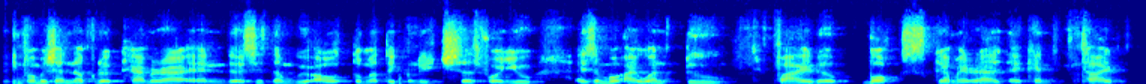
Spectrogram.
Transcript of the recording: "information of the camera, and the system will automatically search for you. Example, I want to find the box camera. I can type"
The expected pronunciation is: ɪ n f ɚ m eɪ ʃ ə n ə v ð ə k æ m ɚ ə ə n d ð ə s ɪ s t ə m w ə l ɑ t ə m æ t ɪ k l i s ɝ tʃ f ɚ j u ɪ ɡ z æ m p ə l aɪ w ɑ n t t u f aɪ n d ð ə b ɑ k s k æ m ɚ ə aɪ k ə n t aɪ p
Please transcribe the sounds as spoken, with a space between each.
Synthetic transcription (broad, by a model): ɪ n f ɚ m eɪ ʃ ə n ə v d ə k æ m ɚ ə ə n d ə s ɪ s t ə m w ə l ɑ t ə m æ t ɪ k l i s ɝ s f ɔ j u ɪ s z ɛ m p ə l aɪ w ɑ n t t u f aɪ d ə b ɑ k s k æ m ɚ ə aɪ k ə n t aɪ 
